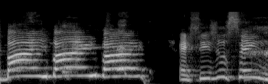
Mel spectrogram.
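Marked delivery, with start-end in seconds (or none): 0.0-1.4 high, loud squeaky repeated byes; mock scared byes. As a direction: squeal the byes running downstairs. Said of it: "cam six coming down the stairs".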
